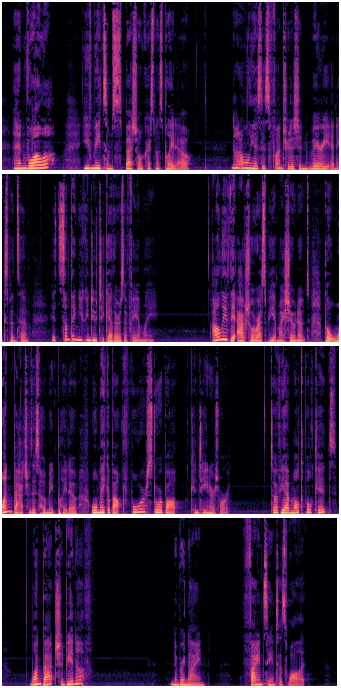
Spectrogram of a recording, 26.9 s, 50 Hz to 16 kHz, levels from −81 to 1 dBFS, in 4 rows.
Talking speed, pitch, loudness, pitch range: 145 wpm, 225 Hz, -20 LUFS, 180-250 Hz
